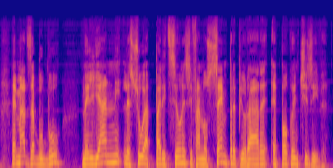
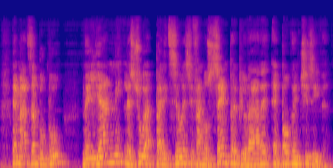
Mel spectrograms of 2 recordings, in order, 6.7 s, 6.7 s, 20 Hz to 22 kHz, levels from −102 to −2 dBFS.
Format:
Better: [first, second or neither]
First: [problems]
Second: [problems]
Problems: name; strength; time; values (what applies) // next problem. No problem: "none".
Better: first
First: none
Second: off-mic speech; far // room echo; slight; dies away in 0.3 s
